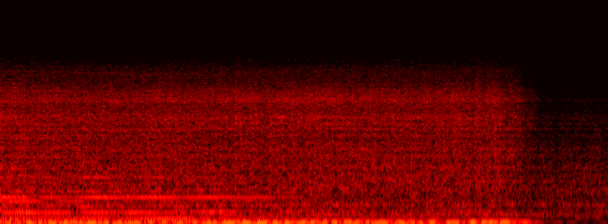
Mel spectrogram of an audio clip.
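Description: A steady low machine rumble, heavy in the bass, under held music notes that fade out over the first few seconds. The rumble falls away suddenly a little past five seconds, leaving a much quieter hum.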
